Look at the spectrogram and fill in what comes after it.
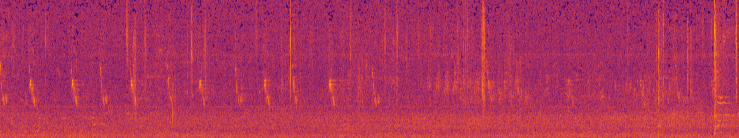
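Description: Birds chirping again and again over a steady low hum of outdoor background noise. Near the end come a couple of sharp knocks, the louder one a tennis ball struck by a racket.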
